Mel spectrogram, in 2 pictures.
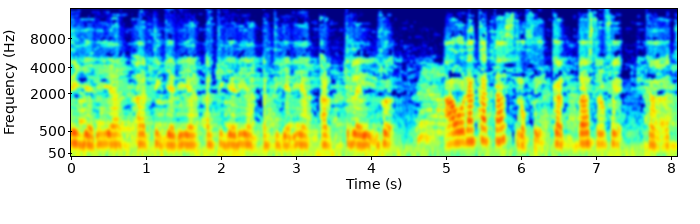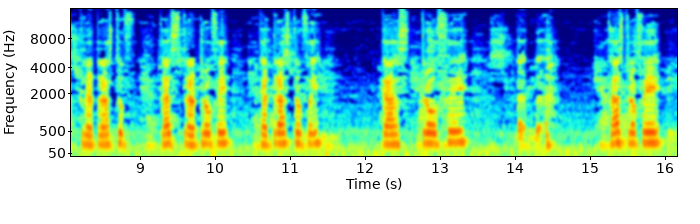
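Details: Right-handed 55-year-old woman with nonfluent primary progressive aphasia, symptom onset almost three years before recording, repeating multisyllabic words five times with sound distortions and sequencing errors; apraxia of speech.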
